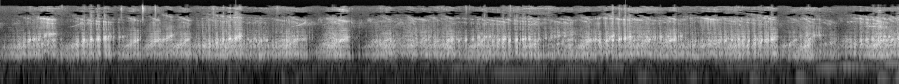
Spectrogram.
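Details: Several frogs croak close to a Samsung Galaxy Note phone, producing a thick, steady chorus of harsh, rattling croaks that overlap without pause, swelling and easing slightly in loudness.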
